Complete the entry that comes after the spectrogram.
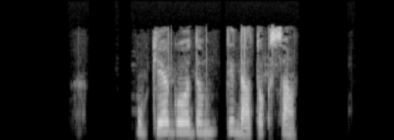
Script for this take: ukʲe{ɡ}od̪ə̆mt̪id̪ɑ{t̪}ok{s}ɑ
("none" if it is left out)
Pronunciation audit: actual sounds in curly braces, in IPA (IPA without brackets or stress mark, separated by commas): ɡ, t̪, s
